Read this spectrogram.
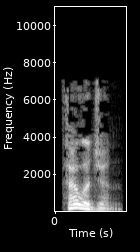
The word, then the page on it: phellogen: British English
